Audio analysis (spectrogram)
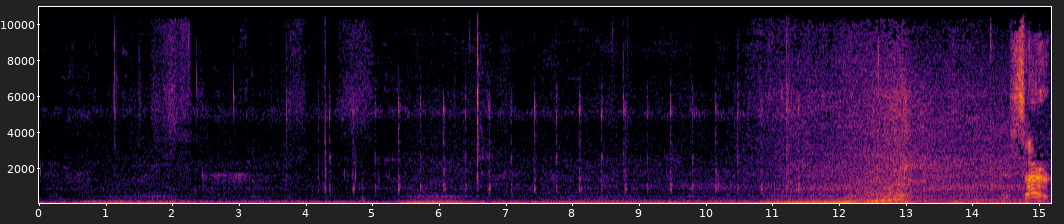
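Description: Dodge Challenger Scat Pack with its 392 engine cruising at night, a deep steady exhaust rumble heard from inside the car, with a brief rev near the middle and a rising surge of acceleration toward the end.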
